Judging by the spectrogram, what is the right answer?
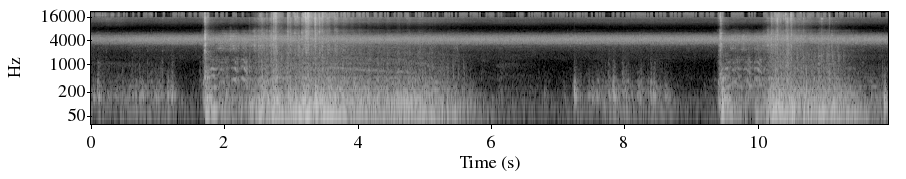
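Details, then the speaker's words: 1979 Jeep CJ5 with AMC 258 inline-six, manual, just brought home, first start: cranks, catches and revs, then sags and nearly dies before catching again. Sounds fuel-starved; owner suspects poor fuel delivery, maybe air in the line. "seems like it's not running to get fuel real good yet maybe there's a little air in there"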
